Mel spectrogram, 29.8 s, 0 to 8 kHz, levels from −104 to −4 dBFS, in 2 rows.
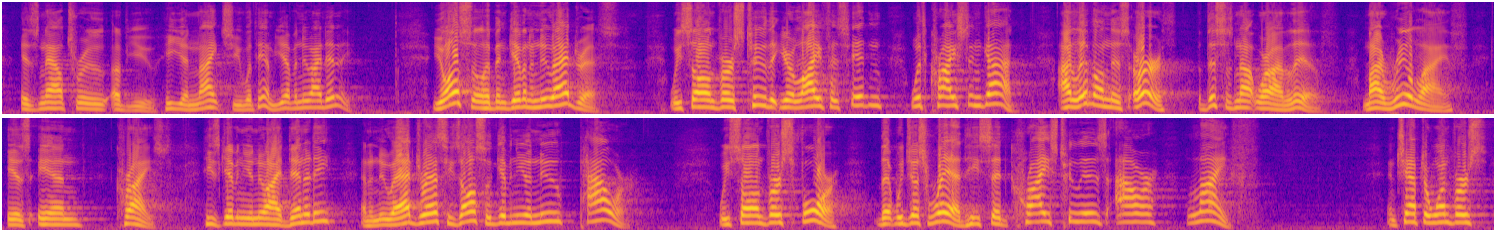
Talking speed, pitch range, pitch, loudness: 185 wpm, 150-220 Hz, 185 Hz, -20 LUFS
